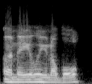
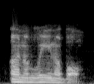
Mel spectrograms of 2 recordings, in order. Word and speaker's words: unalienable: an unalienable right now listen to how I pronounce that not inalienable unalienable am I gonna have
